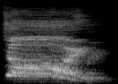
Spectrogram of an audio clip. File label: Attack Normal, Soldier Male; Dialog; Barks; Battle; Sinecure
